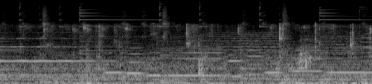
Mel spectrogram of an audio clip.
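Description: Hot spicy sesame oil drips into a pan of pork and soy milk stew, soft repeated drips and small liquid splashes close by over a steady background hum.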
